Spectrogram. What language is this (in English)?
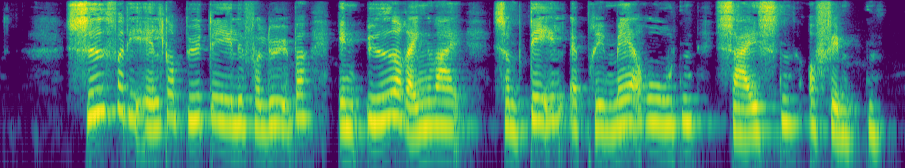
Danish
